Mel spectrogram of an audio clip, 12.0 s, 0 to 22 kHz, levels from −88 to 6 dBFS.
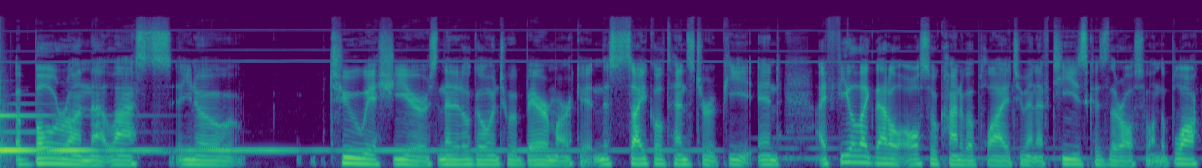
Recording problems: background music; loud; throughout; 2 dB below the speech
high-pitched whine; faint; throughout; 5 kHz, 30 dB below the speech

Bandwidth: 14.5 kHz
